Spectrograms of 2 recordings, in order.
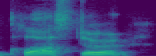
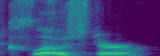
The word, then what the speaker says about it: Closter: us the right the synagogue itself is in cluster but you're drawing from a little bit larger area than cluster correct so we're in um closer which is it's pronounced closer it's okay everyone gets it wrong and um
